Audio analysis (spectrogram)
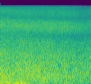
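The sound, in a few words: stormy Black Sea waves crashing on Crimean shore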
